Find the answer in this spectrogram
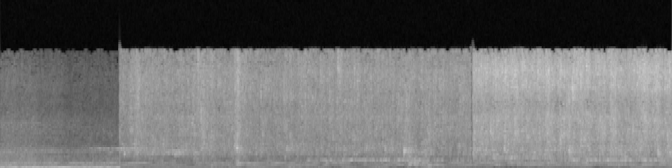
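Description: Soft ambient background music with long held notes, over a steady hiss of water trickling down a stone wall and splashing into a canal. A loud low rumble covers the first two seconds.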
